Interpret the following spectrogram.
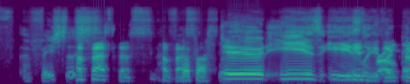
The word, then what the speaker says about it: Hephaestus: How do you pronounce his name? Hephaestus? Hephaestus.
